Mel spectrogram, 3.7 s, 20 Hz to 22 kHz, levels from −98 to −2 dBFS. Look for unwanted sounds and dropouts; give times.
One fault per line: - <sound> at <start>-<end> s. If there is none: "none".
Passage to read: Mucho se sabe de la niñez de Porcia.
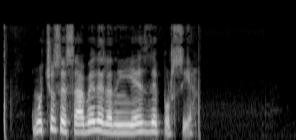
none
